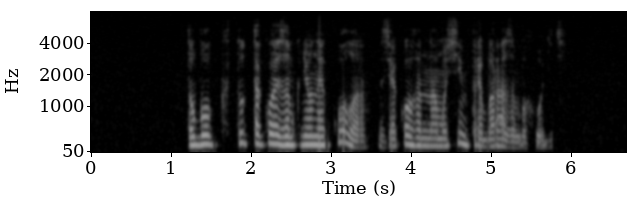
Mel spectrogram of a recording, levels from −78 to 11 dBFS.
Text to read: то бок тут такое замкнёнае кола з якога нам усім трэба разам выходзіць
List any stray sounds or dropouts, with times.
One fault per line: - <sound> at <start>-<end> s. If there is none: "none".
none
